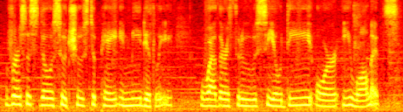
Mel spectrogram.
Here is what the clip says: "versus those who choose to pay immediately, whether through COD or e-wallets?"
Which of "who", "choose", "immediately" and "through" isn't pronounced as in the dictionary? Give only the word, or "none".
none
